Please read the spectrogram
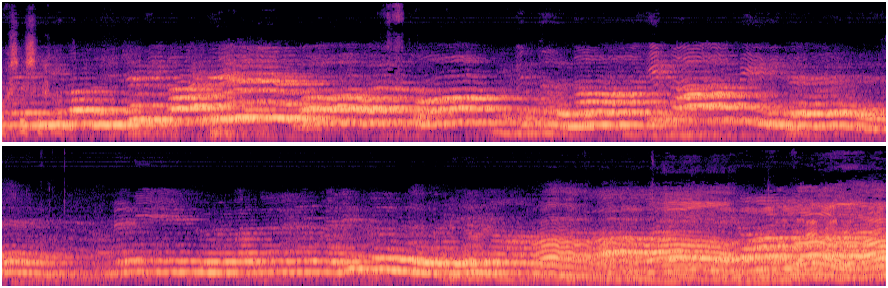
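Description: A boy singing a manqabat, a devotional praise poem, solo without instruments, in long held notes that step up and down the melody; in the last few seconds the line becomes more wavering and ornamented.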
